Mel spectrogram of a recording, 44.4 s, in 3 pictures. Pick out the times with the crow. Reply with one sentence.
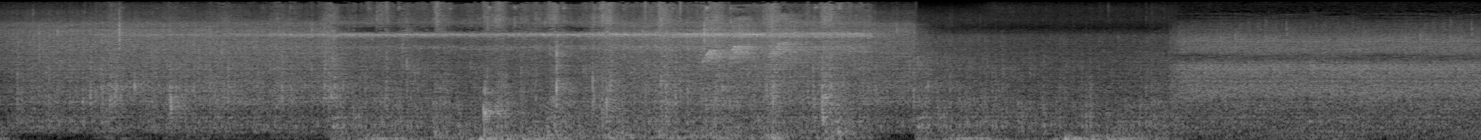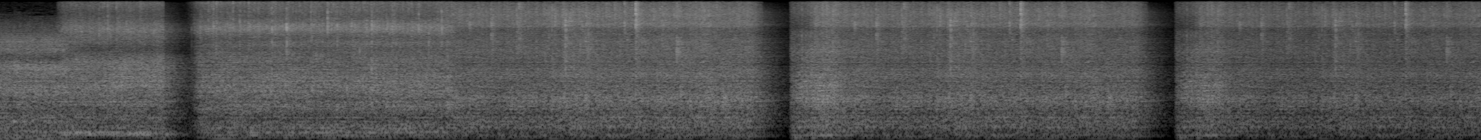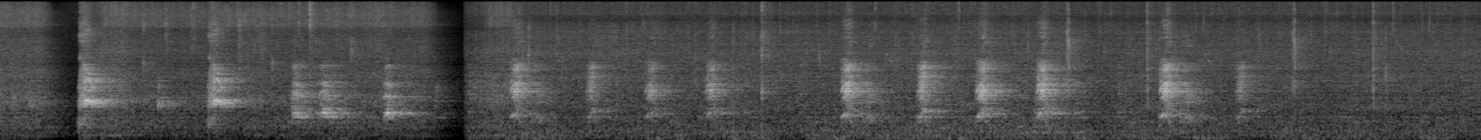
You can't hear the crow here.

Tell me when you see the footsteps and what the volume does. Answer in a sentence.
You can hear the footsteps from 0.9 to 8.8 s, getting louder.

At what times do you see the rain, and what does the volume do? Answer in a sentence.
You can hear the rain from 0.0 to 44.4 s, getting quieter.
